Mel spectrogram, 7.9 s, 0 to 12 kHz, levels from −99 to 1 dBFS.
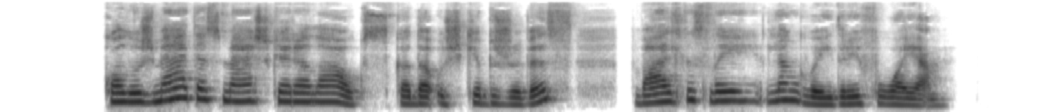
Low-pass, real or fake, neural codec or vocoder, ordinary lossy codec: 10.8 kHz; fake; vocoder, 24 kHz, 100 mel bands, Vocos; MP3, 64 kbps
